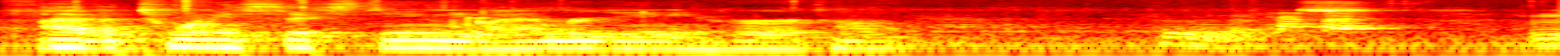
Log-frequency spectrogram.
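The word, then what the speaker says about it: Huracán: I have a 2016 Lamborghini Huracan. I'm not a big car guy, but that sounds expensive. A Lamborghini, what's the model? Huracan, H-U-R-C-A-N. H-U-R? Yeah, C-A-N. Huracan.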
